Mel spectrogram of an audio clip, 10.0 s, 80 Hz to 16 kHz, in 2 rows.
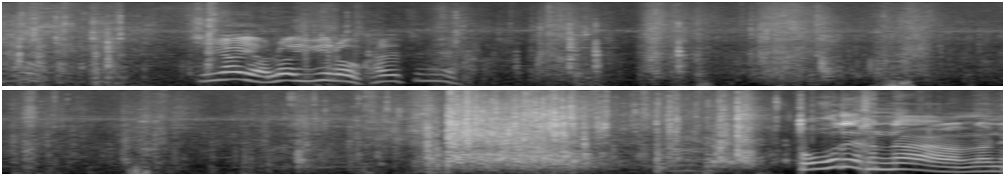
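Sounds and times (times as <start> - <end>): bamboo branches rustling and crackling: 0.0 - 10.0.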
